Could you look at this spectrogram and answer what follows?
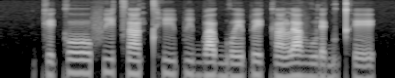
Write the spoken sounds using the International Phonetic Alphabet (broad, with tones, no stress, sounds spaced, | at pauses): k e˨ k oː˦ f i˦ t͡s ã˦ tʰ i˦ p i˦ b a˦ ɡʷ eː˨ p e˦ k ã˨ l a˦ v u˨ ɾ ɛ˨ ɡ ʊ˨ kʰ e˨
